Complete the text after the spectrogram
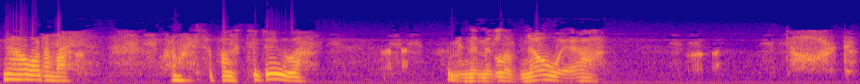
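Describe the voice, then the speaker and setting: An actress playing an anxious, polite young stranded traveler in a radio drama, stammering and breathless in a theatrical way. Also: female voice, on the low side, lively intonation, measured pace, vocal fry. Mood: dazed, distressed. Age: young adult. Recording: muffled, hissy old radio recording.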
